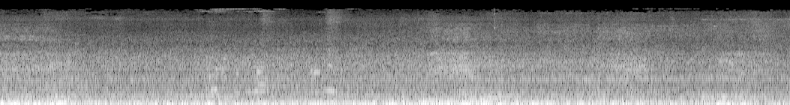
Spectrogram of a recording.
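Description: Road traffic: cars and vans driving past, a steady low rumble.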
